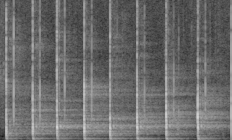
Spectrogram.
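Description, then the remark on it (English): Knocking on the wooden door of a house: about nine sharp, evenly spaced raps in a steady rhythm, clear, with no voices. “And it's got Jesus standing outside of a door of a house, knocking.”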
